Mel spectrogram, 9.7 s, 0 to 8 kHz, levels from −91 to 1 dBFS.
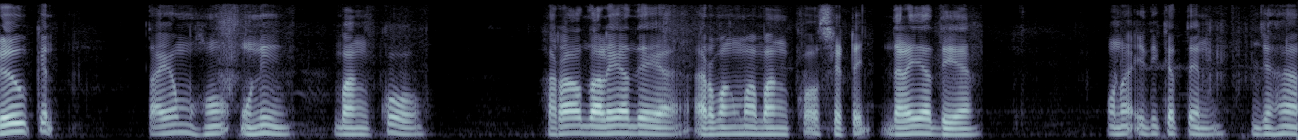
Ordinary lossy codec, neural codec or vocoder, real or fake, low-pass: none; none; real; 7.2 kHz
